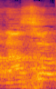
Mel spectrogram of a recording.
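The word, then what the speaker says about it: نصر: নুন সাদ রা, নাসর মানে সাহায্য, আর নুন সিন রা, নাসর মানে ইগল পাখি।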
